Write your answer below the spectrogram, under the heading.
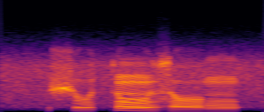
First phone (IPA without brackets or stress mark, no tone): ʃ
